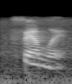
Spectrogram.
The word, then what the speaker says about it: family: native speakers usually do family two syllables simple family what about vegetable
